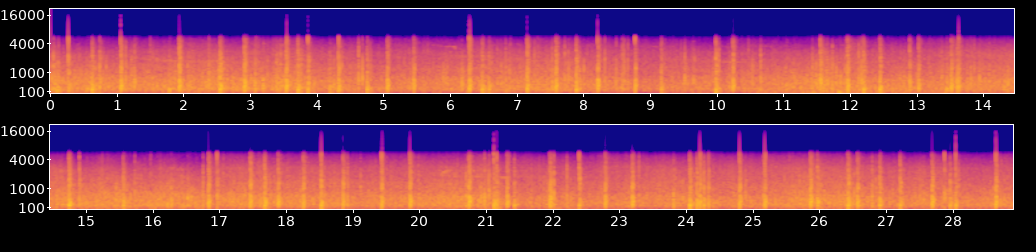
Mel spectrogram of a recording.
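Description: Many fireworks and firecrackers going off at once: a continuous crackle of sharp bangs, several a second, over a steady rumbling din.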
